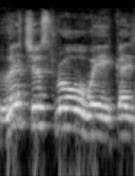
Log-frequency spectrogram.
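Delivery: very slow, linked let's just throw away. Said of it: "자연스럽게 붙일 수 있겠죠".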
